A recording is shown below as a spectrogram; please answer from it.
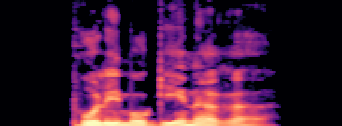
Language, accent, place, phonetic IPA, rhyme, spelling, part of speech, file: German, Germany, Berlin, [ˌpolemoˈɡeːnəʁə], -eːnəʁə, polemogenere, adjective, De-polemogenere.ogg
- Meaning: inflection of polemogen: 1. strong/mixed nominative/accusative feminine singular comparative degree 2. strong nominative/accusative plural comparative degree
